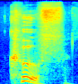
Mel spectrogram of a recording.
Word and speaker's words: kof: sadik then we have kof kof is the number 100 and it's pronounced like a k like cough it's a picture of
